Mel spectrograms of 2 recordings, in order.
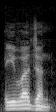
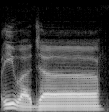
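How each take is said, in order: First: The word ends with a final n sound. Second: The word ends on a long a vowel. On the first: The word is read with its full ending. "जीम दो ज़बर जन" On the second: The reader stops or pauses on the word. "वक्फ की वजह से ये जीम अली ज़बर जा हो गया"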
